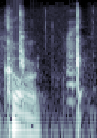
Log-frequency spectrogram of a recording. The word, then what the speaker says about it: Cork: You hit the K real hard on that. Cork. That's how they say it.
